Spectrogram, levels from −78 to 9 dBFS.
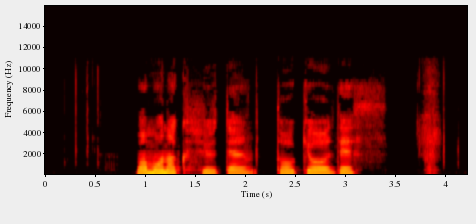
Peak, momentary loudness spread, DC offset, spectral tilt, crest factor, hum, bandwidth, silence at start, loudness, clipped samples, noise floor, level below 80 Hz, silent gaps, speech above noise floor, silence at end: -10 dBFS; 19 LU; under 0.1%; -5 dB/octave; 20 dB; none; 11.5 kHz; 0.9 s; -28 LUFS; under 0.1%; -60 dBFS; -80 dBFS; none; 33 dB; 0.3 s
